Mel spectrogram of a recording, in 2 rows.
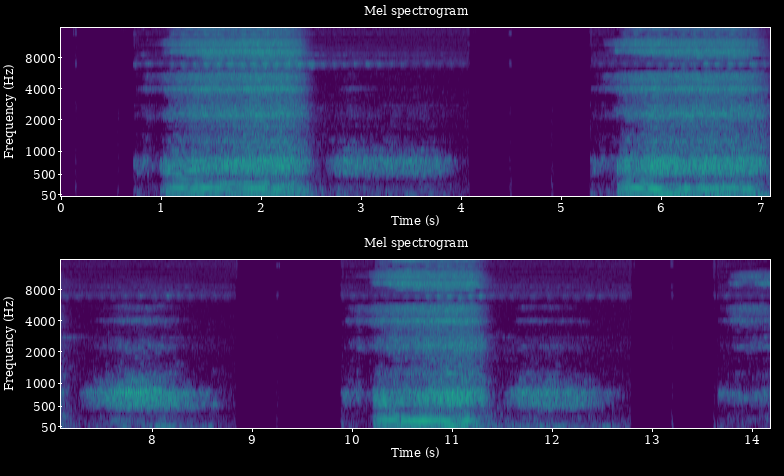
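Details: Loud rattling snores on each breath in, with a softer noisy breath out, at about 13 breaths a minute with brief silent gaps, from a sleeping girl also described with bruxism and delirium; heavy snoring.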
